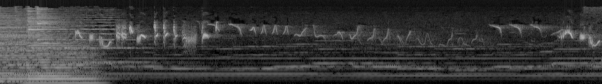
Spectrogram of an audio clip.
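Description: Recorded dawn-chorus birdsong: many quick chirps and whistling trills over a soft, held chord of background music. Fuller, louder music plays for about the first second, then drops away.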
